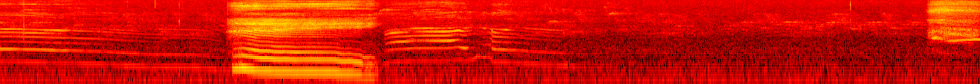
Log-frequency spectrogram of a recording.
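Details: Two street cats in a morning territory standoff at a feeding spot in Beaver Falls: a drawn-out descending moan breaks into a loud, raspy, rough yowl, then wavering wails fade, another harsh cry bursting in at the end.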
